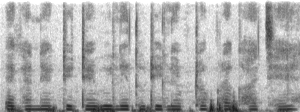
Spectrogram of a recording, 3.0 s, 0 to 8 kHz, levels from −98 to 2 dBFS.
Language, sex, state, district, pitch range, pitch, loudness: Bengali, female, Assam, Hailakandi, 215-225 Hz, 220 Hz, -19 LUFS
